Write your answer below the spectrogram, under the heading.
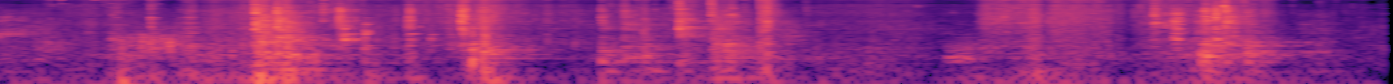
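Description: Cardboard boxes and plastic bags rustling, crinkling and knocking about as rubbish in a large bin is rummaged through by hand, with a few louder knocks near the start.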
